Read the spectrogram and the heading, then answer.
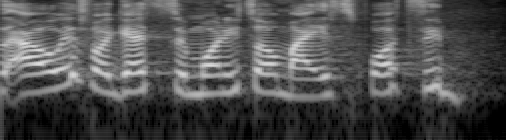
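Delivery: normal talking voice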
